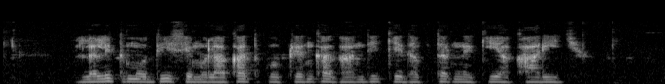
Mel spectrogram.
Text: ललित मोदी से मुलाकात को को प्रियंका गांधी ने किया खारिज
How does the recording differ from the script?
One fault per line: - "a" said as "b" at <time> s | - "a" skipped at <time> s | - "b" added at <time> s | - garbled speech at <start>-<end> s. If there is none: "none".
- "को" skipped at 2.8 s
- "के दफ्तर" added at 3.9 s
